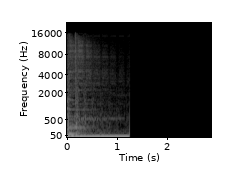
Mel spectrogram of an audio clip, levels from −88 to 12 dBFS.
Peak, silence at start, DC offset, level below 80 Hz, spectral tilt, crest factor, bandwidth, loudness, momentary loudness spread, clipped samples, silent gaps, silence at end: -20 dBFS; 0 s; 1%; -52 dBFS; -3 dB/octave; 26 dB; 16 kHz; -44 LUFS; 19 LU; under 0.1%; none; 1.65 s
